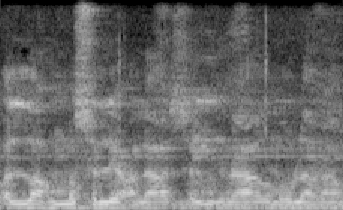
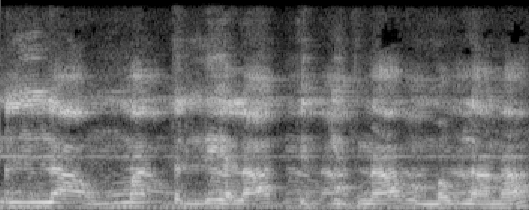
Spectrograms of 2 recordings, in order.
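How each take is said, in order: First: The s sounds are pronounced clearly as s. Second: The s sounds are lisped and come out as t. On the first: "पढ़ना शुरू कर दिए सही ज़ुबान में" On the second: "तोतली जबान"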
